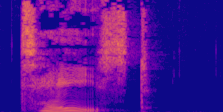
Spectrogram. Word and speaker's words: taste: 특히 이 맛에 해당하는 단어의 발음에 좀 더 주의해 주셨으면 좋겠어요. 테스트가 아니라 taste, taste라는 거 하실 수 있겠죠?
